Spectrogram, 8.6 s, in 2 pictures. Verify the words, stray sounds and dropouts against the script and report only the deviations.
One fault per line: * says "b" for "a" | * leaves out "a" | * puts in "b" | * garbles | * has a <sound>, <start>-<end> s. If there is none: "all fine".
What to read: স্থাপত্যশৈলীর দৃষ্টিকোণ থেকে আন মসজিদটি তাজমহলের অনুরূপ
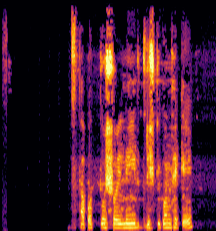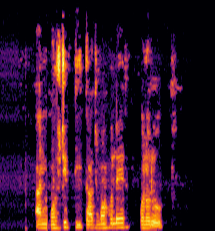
all fine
